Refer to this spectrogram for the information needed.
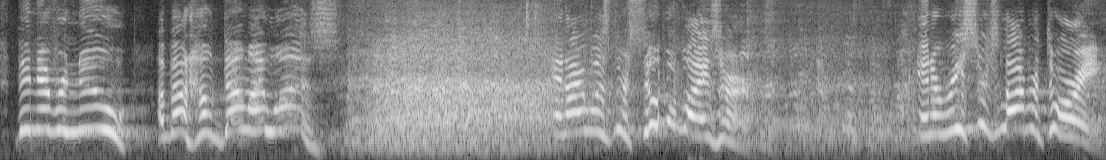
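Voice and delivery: high voice breaking into laughter; laughing. Real, not acted. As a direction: laugh at yourself while telling. Laughs about his own ignorance.

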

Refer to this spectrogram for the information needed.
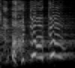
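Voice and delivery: very high-pitched imitation of begging; mock pleading. Everybody begging Paul to stay, in a high mock wail. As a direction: mimic a crowd's plea way up high.

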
